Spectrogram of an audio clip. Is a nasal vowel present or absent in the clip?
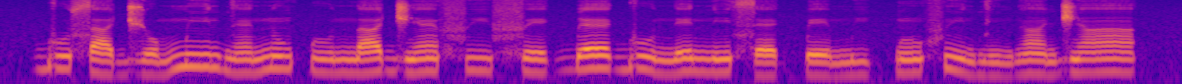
present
